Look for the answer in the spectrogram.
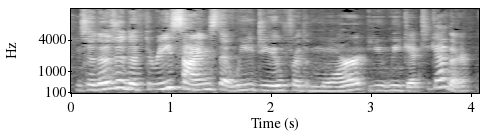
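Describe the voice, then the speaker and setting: A woman's voice: medium pitch, normal speed, a bit bright, far from the mic. A woman in her thirties hosting storytime, talking and reading aloud expressively to young children. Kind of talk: children's storytime talk and picture-book read-aloud. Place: small room indoors.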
